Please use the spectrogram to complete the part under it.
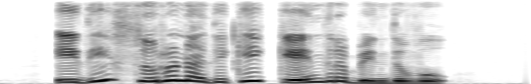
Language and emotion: Telugu, neutral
